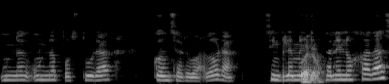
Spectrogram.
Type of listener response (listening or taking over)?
listening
